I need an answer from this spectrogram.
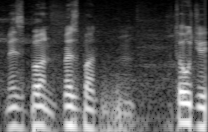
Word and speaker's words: Misbun: dos stick smash ramdan is it MB bur or is it Raman what we sticking with well it's not MB bur either bun Miss bun Miss bun I told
